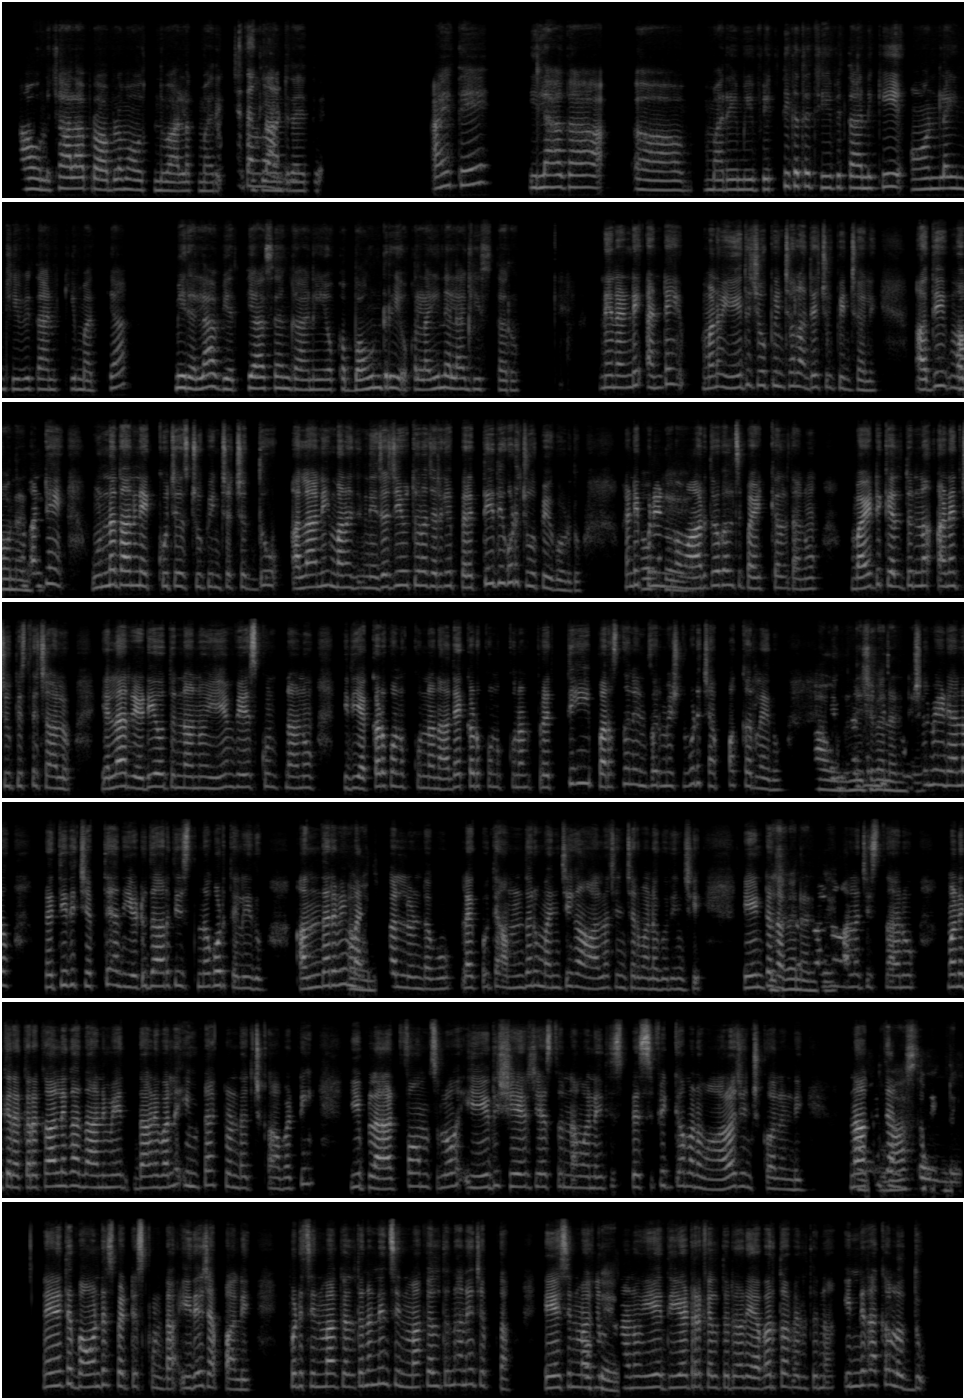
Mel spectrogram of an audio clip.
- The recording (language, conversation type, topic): Telugu, podcast, పబ్లిక్ లేదా ప్రైవేట్ ఖాతా ఎంచుకునే నిర్ణయాన్ని మీరు ఎలా తీసుకుంటారు?
- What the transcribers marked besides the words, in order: in English: "ప్రాబ్లమ్"; in English: "ఆన్‌లైన్"; in English: "బౌండరీ"; in English: "లైన్"; tapping; other background noise; in English: "రెడీ"; in English: "పర్సనల్ ఇన్ఫర్మేషన్"; in English: "సోషల్ మీడియాలో"; in English: "ఇంపాక్ట్"; in English: "ప్లాట్ఫార్మ్‌స్‌లో"; in English: "షేర్"; in English: "స్పెసిఫిక్‌గా"; in English: "బౌండరీస్"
